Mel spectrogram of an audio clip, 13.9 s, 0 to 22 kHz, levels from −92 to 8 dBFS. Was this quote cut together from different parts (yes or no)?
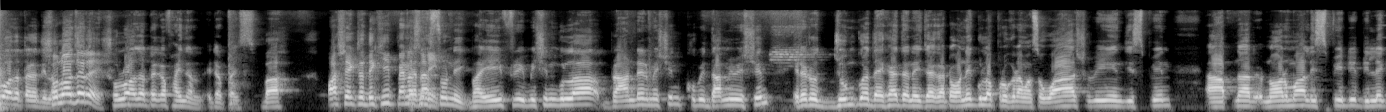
no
